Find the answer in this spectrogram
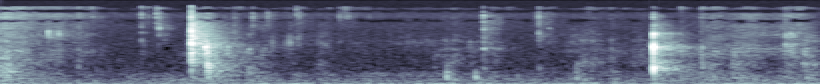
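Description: Faint, soft sounds of people biting into and chewing burgers, with two short sharp mouth or food clicks, one about a second in and one near the end.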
